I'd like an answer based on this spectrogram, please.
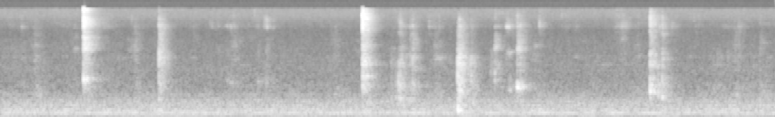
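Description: Quiet eating sounds: a handful of short mouth clicks and smacks while chewing, the sharpest about three and a half and four and a half seconds in, over a steady low appliance hum.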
